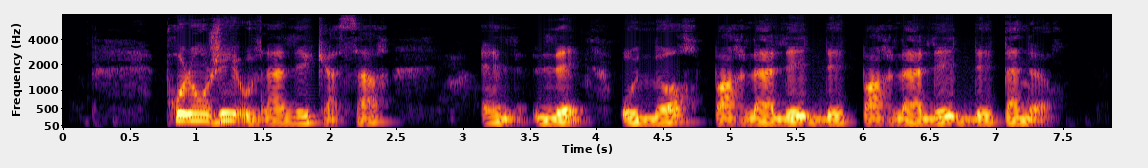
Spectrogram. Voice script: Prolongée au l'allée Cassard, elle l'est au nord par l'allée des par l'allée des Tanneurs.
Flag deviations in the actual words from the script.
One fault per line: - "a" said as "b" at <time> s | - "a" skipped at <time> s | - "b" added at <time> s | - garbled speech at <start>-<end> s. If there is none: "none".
none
